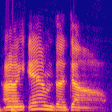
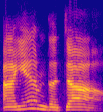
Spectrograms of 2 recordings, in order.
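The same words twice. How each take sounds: First: Put-on slow, eerie kid-and-grandma voice; wicked doll voice. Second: Put-on slow, eerie blend of little kid and old grandma; wicked doll voice. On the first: Retelling the haunting to the panel, doll's slow wicked voice. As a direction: stretch each word like a wicked doll. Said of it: "it was really wicked". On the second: Retelling a ghost hunt, imitating the doll's slow wicked voice. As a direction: drag it out like a wicked possessed doll. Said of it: "I'll try to demonstrate".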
